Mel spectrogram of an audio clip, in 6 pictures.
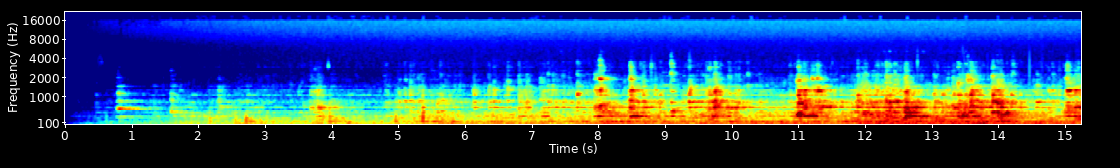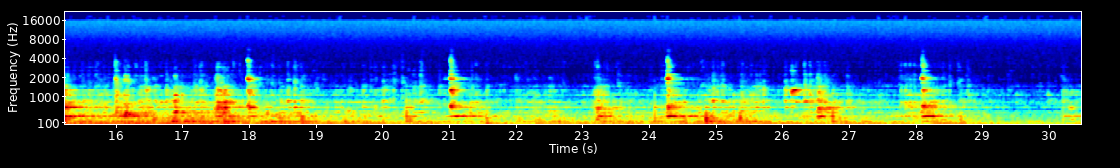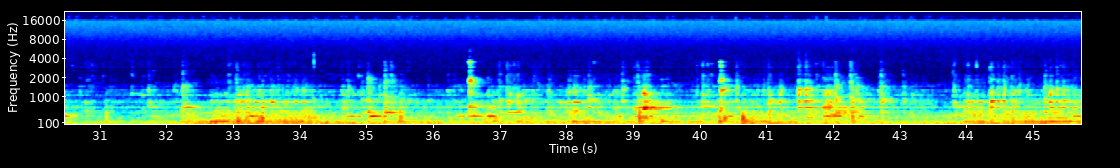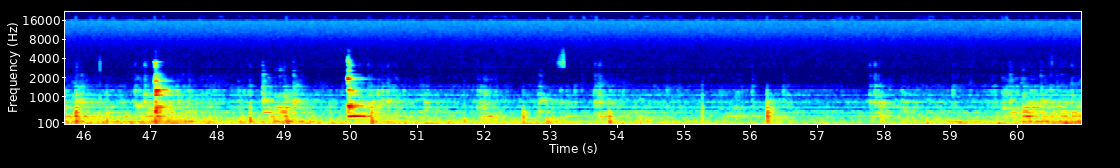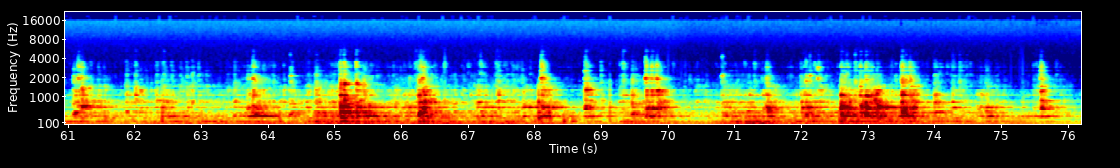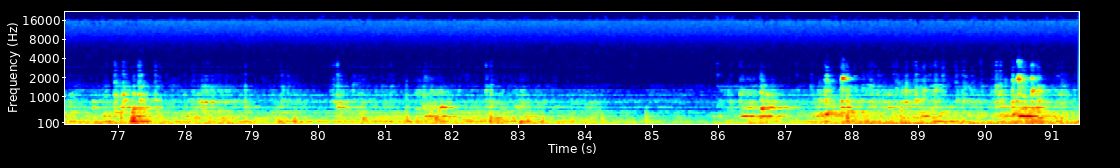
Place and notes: Aglona, Latvia, cinetic sculpture
Geophone recording of wind/cinetic sculpture on Christ King Hill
